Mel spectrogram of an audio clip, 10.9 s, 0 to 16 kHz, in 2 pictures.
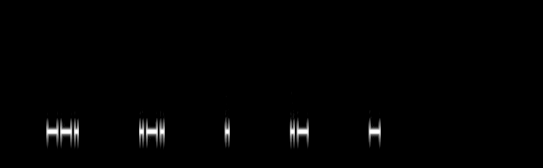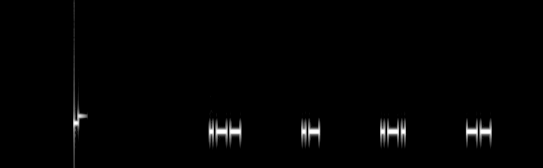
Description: Morse code, heard as a keyed tone, about 34 wpm, spaced as for 12 wpm, 690 Hz. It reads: GREAT WARM
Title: 6x Character Spacing - Top 500 Words - 35wpm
